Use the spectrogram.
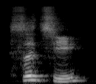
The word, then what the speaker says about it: Siqi: Siqi. Siqi. It's your turn, Trevor. Siqi. All right. So you're all right. So you take the S sound, and you have to somehow turn the S into a Z.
